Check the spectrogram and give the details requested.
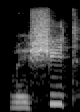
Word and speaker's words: Reshit: Reshit, the accent's on the second, the last, not second, but the end of the word.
